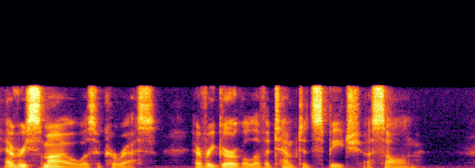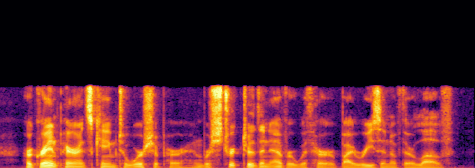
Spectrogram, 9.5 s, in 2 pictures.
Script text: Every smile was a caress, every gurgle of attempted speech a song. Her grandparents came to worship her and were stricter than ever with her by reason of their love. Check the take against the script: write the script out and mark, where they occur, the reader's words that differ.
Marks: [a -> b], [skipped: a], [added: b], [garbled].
Every smile was a caress, every gurgle of attempted speech a song. Her grandparents came to worship her and were stricter than ever with her by reason of their love.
